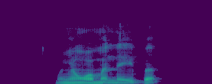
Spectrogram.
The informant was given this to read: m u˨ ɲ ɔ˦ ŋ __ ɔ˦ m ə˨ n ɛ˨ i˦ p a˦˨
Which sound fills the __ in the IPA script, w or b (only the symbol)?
w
